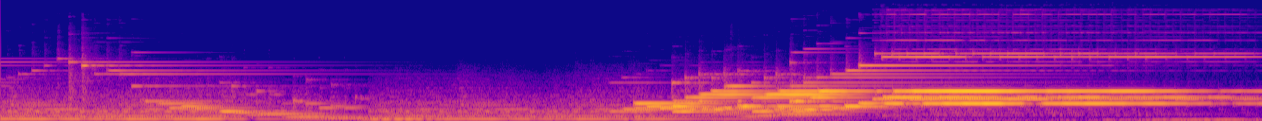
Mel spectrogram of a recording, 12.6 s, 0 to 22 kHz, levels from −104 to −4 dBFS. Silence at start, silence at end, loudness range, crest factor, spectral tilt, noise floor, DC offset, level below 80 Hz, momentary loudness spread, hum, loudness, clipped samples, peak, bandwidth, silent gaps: 0 s; 0 s; 21 LU; 16 dB; -6 dB/octave; -46 dBFS; under 0.1%; -52 dBFS; 25 LU; none; -24 LUFS; under 0.1%; -10 dBFS; 16 kHz; none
